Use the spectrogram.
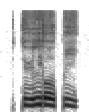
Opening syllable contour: rising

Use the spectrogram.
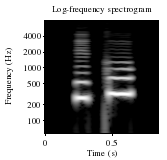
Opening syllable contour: low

